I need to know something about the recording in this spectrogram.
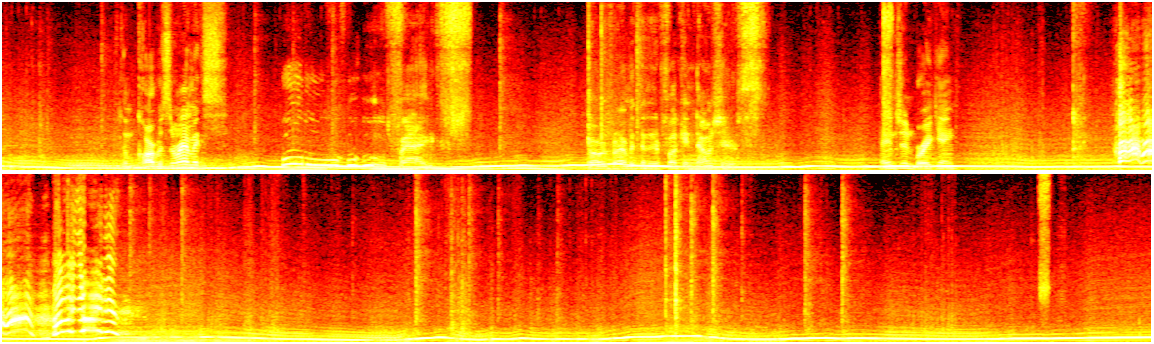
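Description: A car engine revs and whines, rising and falling with speed.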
